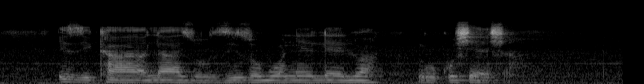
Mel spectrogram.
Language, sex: Zulu, male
